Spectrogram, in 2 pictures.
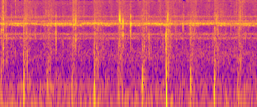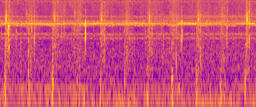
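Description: Footsteps of someone walking, many soft, evenly spaced steps in a steady rhythm, quiet against a faint, constant background hiss.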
